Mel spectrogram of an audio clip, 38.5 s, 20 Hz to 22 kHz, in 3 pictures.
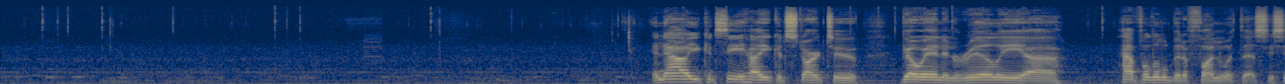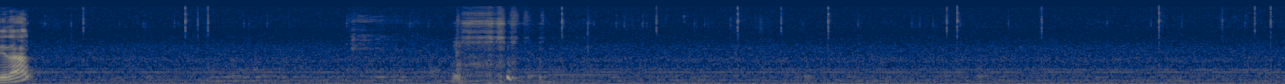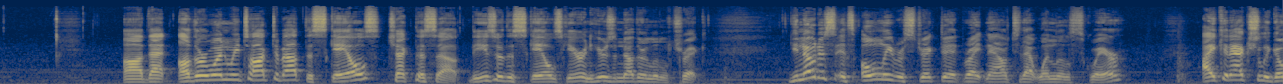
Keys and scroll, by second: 11.7 b.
